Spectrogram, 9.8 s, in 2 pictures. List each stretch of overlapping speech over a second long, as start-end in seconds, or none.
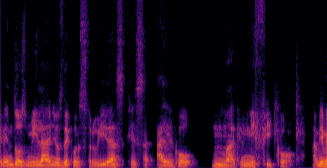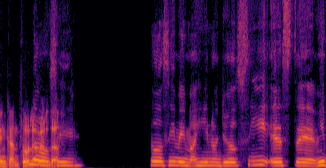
none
